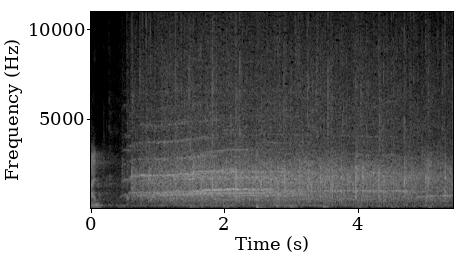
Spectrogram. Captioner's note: audience applauding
